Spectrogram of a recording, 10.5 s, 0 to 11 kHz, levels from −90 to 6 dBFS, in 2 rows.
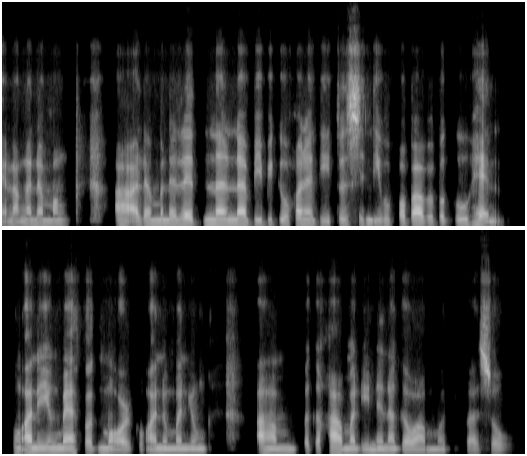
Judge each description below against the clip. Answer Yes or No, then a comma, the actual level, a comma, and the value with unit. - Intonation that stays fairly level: Yes, narrow, 2.2 semitones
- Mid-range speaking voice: Yes, medium, 180 Hz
